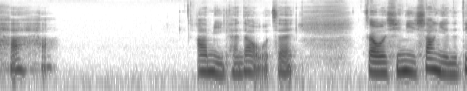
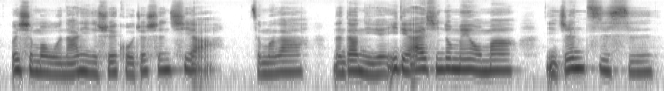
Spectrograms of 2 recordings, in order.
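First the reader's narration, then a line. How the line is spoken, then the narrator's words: Mocking. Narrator (Chinese): 他嘲笑我说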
